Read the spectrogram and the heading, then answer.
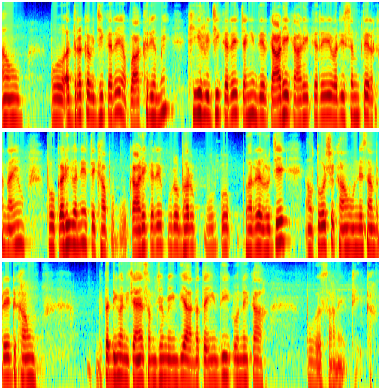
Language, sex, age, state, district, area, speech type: Sindhi, female, 60+, Madhya Pradesh, Katni, urban, spontaneous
